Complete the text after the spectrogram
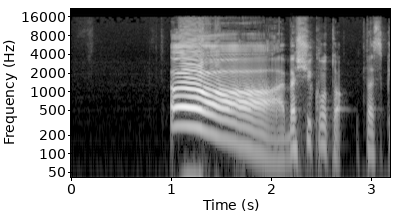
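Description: A man lets out a loud, drawn-out exclamation that falls in pitch.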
